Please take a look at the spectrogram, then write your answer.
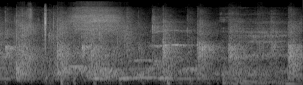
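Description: A children's church congregation claps together at an Easter Sunday service, steady applause lasting a couple of seconds with scattered louder claps.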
